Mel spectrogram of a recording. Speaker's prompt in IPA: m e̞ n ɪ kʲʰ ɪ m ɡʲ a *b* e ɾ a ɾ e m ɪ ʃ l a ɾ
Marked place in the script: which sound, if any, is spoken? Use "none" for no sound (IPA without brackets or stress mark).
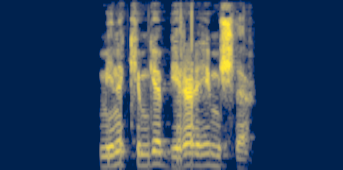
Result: b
